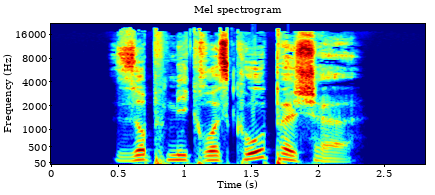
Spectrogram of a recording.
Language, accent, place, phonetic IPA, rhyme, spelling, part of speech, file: German, Germany, Berlin, [zʊpmikʁoˈskoːpɪʃə], -oːpɪʃə, submikroskopische, adjective, De-submikroskopische.ogg
- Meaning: inflection of submikroskopisch: 1. strong/mixed nominative/accusative feminine singular 2. strong nominative/accusative plural 3. weak nominative all-gender singular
